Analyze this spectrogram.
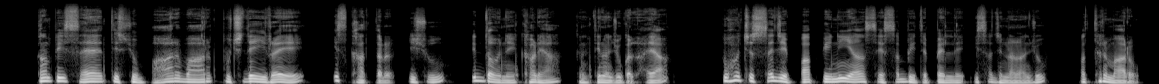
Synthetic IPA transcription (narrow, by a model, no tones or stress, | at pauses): kãːpisɛːt̪ɪsd͡ʒobaːɾbaːɾpʊt͡ʃʰd̪eiɾɐe | ɪskʰaːt̪ːəɾjiːsu | ɪd̪aonekʰɐɽejakɐnet̪ɪnãd͡ʒoɡɐlːa̰ːja | t̪ʊɦãt͡ʃɐsɛːd͡ʒeːpaːpinĩãːsɛsɐbit̪epɛːleɪsad͡ʒɐnã̰ːnã̰d͡ʒo | pɐt̪ʰːəɾma̰ːɾʔo̰ː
